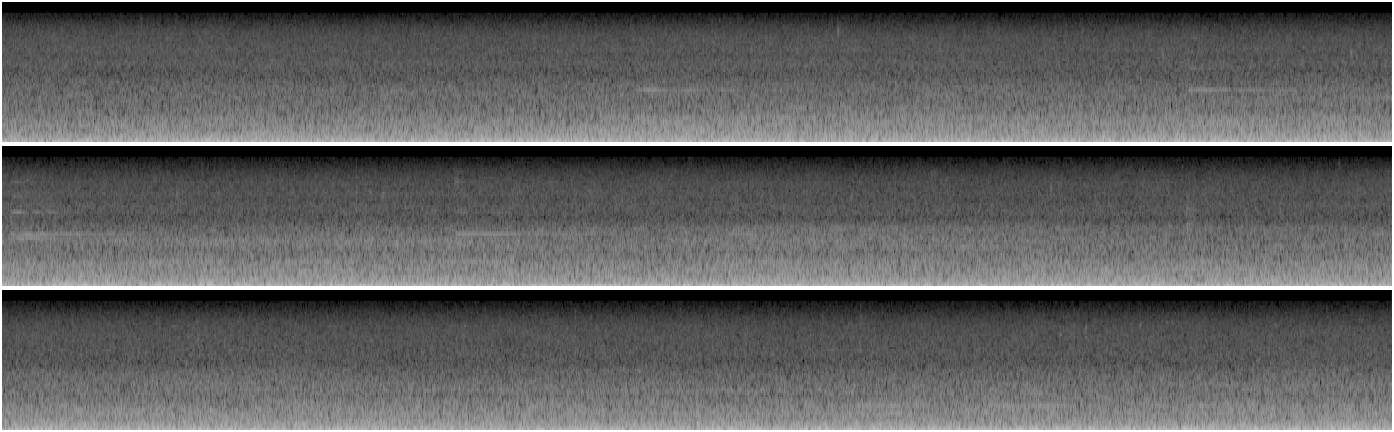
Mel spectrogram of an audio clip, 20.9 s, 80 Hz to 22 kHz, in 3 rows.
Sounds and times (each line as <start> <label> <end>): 0.0 moderate breeze 20.8
0.0 sounds from a nearby road 20.8
5.9 wind chimes 10.9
